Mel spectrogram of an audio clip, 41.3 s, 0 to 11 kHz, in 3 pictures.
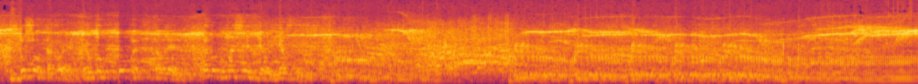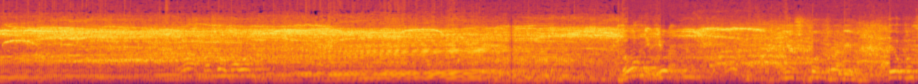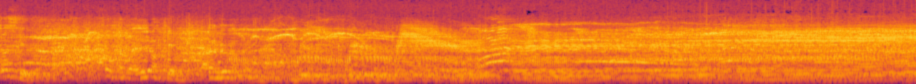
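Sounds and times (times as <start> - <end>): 
constant loud din: 0.0 - 41.2
noisy crowd with people talking: 0.0 - 41.2
speech: 0.2 - 5.5
small motorcycle engine revving: 7.6 - 22.7, 31.5 - 41.2.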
